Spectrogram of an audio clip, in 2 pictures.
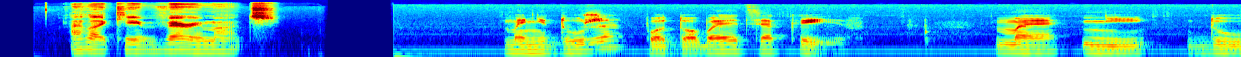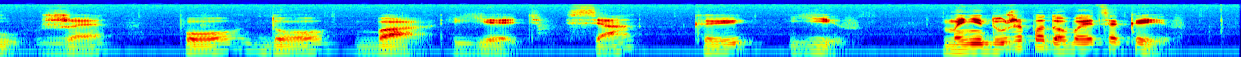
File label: UKR I like Kyiv very much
